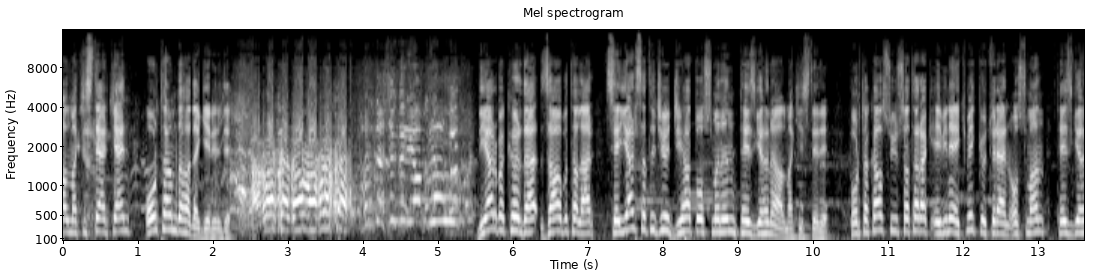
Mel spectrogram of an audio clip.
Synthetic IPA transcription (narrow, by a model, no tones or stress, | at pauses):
lˠmakist̪ʰæɾcʰæn | o̞ɾt̪ʰamd̪aɦad̪aɟe̞ɾilʲd̪ɪaɦaʃad̪amaɦaʃa | iɾjapad̪ijæɾbakʰɯɾd̪azaːbɯt̪ʰalˠaɾsɛjːaɾsat̪ɯd͡ʒɯd͡ʒiɦat̪o̞smanɯnt̪ʰɛzɟaɦɯnɯalˠmakist̪ʰe̞d̪ɪ | pʰo̞ɾt̪ʰokalˠsujusat̪ʰaɾake̞vinɛːcmɛc̚ɟø̞t̪ʰyɾæno̞smant̪ʰɛzɟaɦɯ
